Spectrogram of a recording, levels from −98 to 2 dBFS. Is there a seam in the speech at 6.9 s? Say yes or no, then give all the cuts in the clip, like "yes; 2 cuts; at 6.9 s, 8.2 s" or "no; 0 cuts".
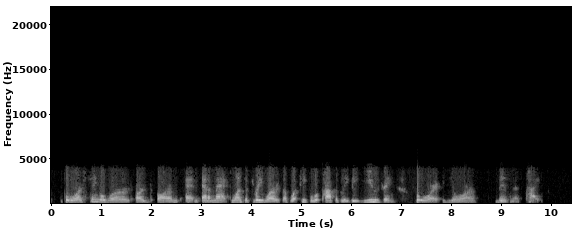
no; 0 cuts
